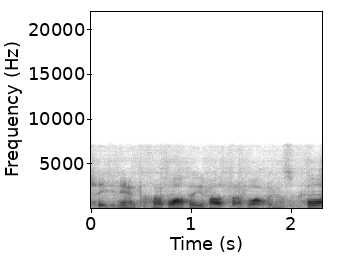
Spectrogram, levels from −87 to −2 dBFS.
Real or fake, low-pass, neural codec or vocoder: fake; 7.2 kHz; codec, 16 kHz, 0.7 kbps, FocalCodec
